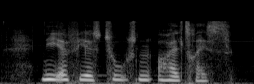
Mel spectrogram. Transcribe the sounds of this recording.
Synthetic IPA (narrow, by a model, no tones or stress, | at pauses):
niːɒ̽fiɐ̰st͡sʰṵːsn̩ɒ̽ɦælt͡sʰʁas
